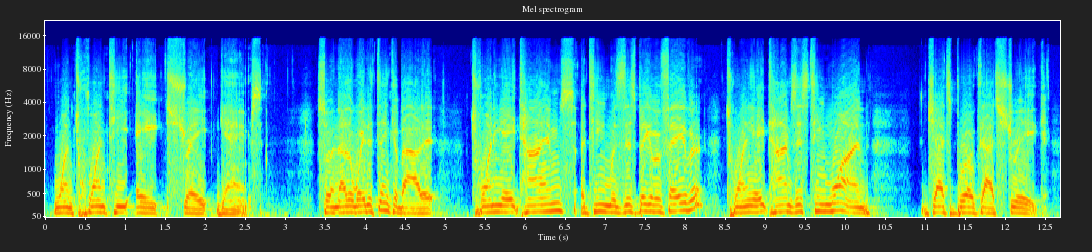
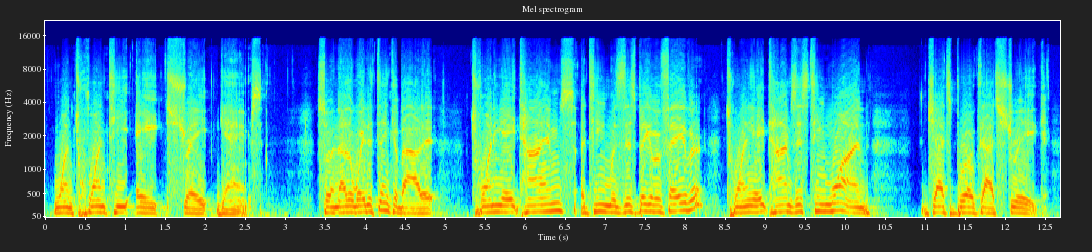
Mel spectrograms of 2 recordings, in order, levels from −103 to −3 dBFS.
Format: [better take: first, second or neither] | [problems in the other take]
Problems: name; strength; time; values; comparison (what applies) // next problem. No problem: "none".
neither | distortion; heavy; 7 dB below the speech; the same in both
